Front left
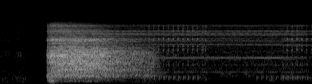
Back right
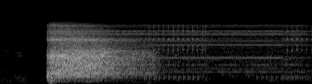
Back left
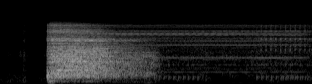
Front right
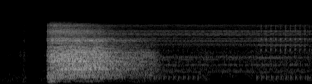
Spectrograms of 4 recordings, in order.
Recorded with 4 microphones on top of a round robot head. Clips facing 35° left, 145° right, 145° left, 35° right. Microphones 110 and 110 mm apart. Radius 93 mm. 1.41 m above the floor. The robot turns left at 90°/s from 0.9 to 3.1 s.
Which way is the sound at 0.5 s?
135° left.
